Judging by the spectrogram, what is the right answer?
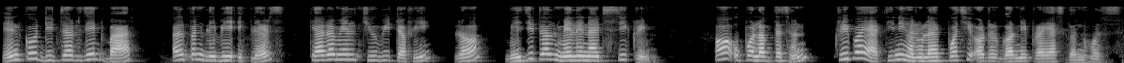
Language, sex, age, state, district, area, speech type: Nepali, female, 60+, West Bengal, Kalimpong, rural, read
